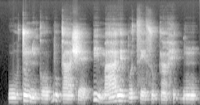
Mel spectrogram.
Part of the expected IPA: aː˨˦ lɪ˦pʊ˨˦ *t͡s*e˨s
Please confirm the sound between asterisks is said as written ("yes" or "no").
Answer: yes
